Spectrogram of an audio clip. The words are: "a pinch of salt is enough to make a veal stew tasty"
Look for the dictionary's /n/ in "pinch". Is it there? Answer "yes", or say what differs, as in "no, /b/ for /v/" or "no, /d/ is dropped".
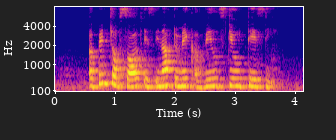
yes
